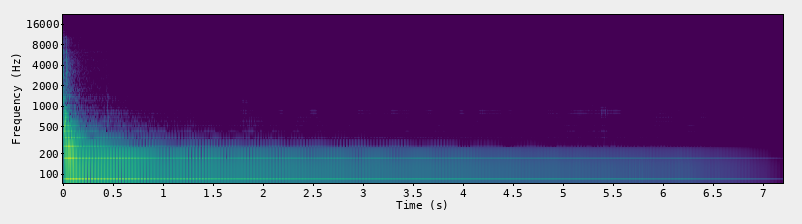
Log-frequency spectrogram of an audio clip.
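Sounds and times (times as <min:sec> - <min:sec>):
double bass pizzicato C1 note: 0:00.0 - 0:04.2.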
